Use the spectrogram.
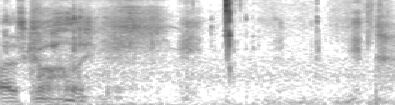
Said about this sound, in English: I'm just munching on this Pocky. So good. Yeah, enough Pocky.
